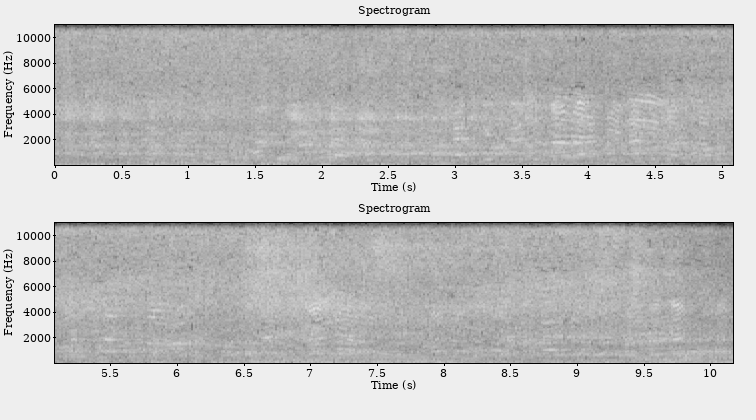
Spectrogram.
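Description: Fairground ride sound system: a voice over the public address on top of music with a steady low beat. A hiss from the ride's fog jets comes in about two-thirds of the way through.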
